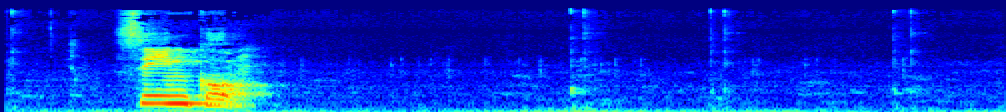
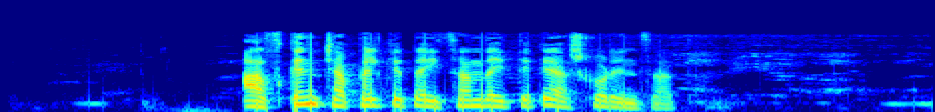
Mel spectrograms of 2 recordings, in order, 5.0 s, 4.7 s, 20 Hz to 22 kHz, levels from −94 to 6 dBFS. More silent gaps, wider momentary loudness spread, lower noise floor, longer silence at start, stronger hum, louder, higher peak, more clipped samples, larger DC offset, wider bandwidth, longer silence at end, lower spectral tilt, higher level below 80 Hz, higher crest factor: neither; first, 21 LU vs 12 LU; second, -57 dBFS vs -68 dBFS; second, 0.6 s vs 1.2 s; neither; first, -16 LUFS vs -31 LUFS; first, -2 dBFS vs -12 dBFS; neither; neither; first, 16.5 kHz vs 8 kHz; first, 3.75 s vs 1.3 s; about the same, -4.5 dB/octave vs -5 dB/octave; about the same, -58 dBFS vs -62 dBFS; about the same, 20 dB vs 22 dB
